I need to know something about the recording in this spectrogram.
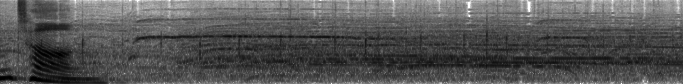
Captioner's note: cheering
